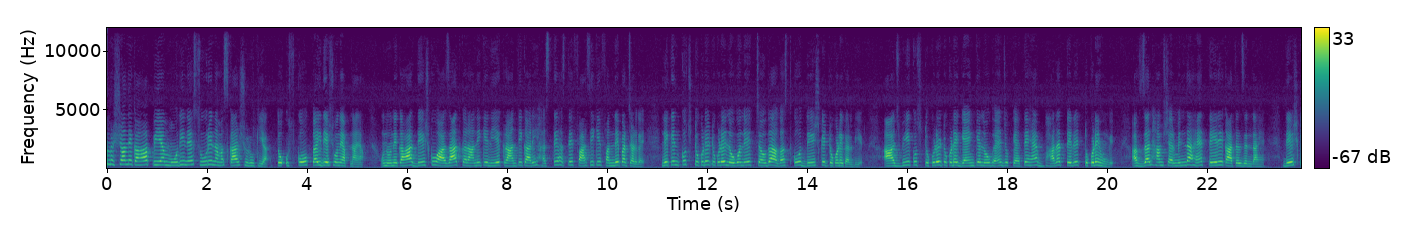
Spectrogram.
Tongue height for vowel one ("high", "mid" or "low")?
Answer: high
